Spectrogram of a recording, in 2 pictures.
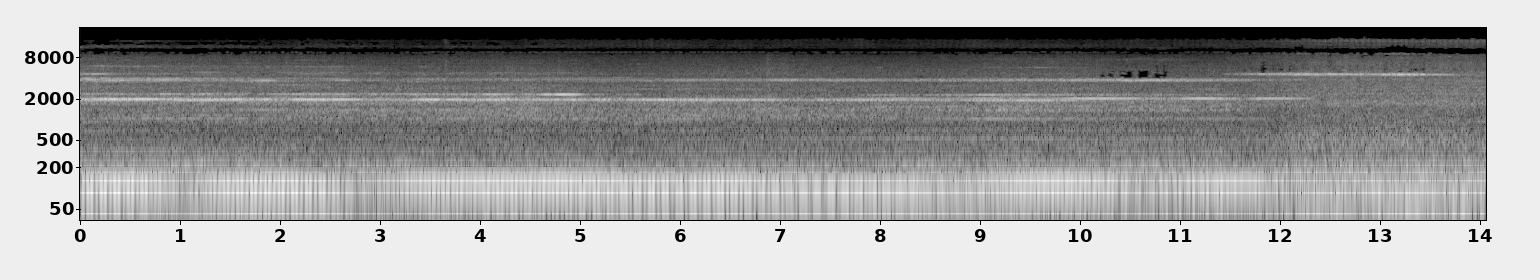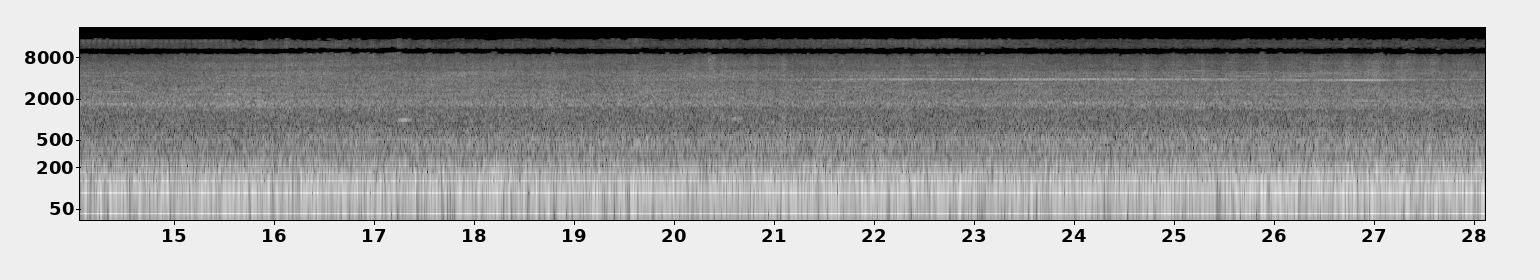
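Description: Freight train rolling past, with high wheel squeal over a steady low drone for about the first twelve seconds. The sound then changes to a steady rumble of covered hoppers and a tank car going by, with a faint squeal again near the end.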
